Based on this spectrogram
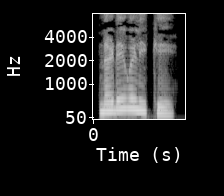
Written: ನುಡಿವಳಿಕೆ

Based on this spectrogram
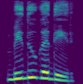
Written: ಬಿದುಗದಿರ್

